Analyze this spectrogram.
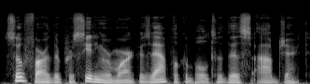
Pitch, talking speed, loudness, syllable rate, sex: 100 Hz, 195 wpm, -20 LUFS, 5.7 syllables/s, male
